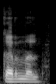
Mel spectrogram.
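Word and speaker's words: colonel: चीज को ध्यान रखो कॉलोनल को हिंदी में बोलते हैं कर्नल जो कि आर्मी में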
